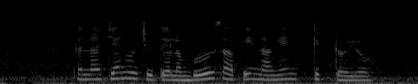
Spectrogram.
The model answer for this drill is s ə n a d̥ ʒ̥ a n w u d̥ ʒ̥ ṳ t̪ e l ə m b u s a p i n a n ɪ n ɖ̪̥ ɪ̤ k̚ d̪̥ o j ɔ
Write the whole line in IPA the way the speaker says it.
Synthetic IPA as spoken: s ə n a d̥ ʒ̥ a n w u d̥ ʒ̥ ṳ t̪ e l ə m b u s a p i n a ŋ ɪ ŋ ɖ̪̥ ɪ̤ k̚ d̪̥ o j ɔ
